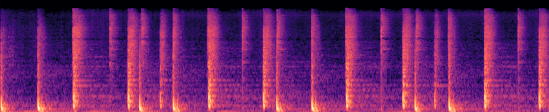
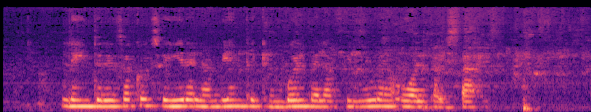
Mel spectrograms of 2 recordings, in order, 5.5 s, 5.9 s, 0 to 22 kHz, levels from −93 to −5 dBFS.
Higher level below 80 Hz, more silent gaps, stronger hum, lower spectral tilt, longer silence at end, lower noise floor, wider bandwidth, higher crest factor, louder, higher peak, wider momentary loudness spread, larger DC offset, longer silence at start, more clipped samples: first, -36 dBFS vs -62 dBFS; neither; neither; about the same, -5 dB/octave vs -6 dB/octave; about the same, 0 s vs 0 s; second, -37 dBFS vs -48 dBFS; about the same, 16 kHz vs 17 kHz; first, 20 dB vs 14 dB; about the same, -22 LUFS vs -23 LUFS; first, 0 dBFS vs -8 dBFS; second, 7 LU vs 13 LU; neither; second, 0 s vs 0.35 s; neither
